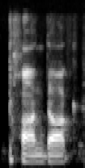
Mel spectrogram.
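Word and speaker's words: lpondoc: i do is just retweet things it's at l pawn dog which is not as it's pronounced um it's about l-p-o-n-d-o-c i've made this joke too many times if you want to pronounce it it's technically pronounced pondok um that's that's not great um so yeah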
